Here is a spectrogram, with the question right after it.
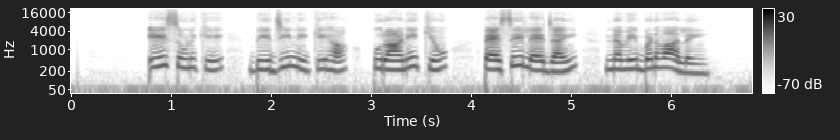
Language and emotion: Punjabi, neutral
